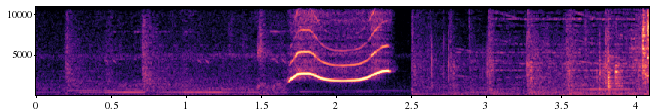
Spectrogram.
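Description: A loud two-finger whistle, one call about two seconds in that starts high, dips and then climbs in pitch, over background music.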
